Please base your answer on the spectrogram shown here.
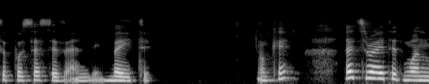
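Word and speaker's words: بيتي: So this one, we pronounce it beite. Beite. And it means my house, because the word beit means house, and this e or a in the end means my, makes it my.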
